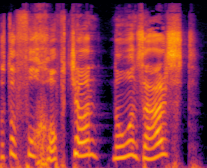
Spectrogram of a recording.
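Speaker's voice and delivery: high-pitched aggressive Scouse imitation; mock-angry Scouser, voice pitched high. Shown as a demonstration. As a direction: tell someone off in put-on Scouse. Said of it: "in a very aggressive Scouse accent".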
